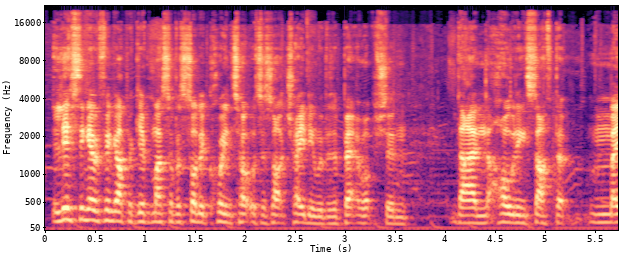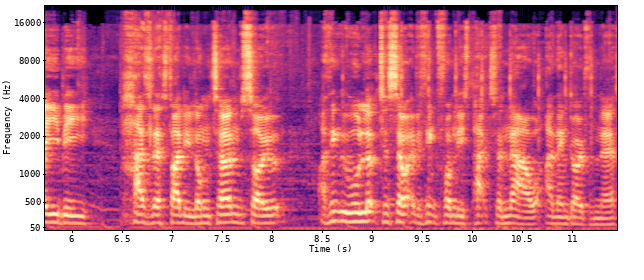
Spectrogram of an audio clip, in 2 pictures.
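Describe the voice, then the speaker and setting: A gaming YouTuber with a medium-pitched, fairly bright voice hosts a casual, chatty video, talking straight to his viewers. He can't pronounce his R's properly and says them like w.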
